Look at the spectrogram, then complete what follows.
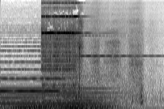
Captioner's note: doorbell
